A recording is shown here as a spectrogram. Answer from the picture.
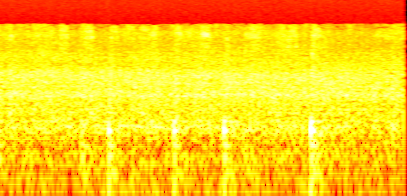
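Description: Marker pen writing on a whiteboard: faint strokes with four short taps, spaced unevenly about a second apart, over a low steady hiss.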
